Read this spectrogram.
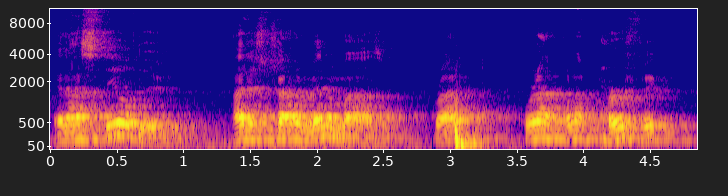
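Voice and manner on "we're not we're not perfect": usual speaking voice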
